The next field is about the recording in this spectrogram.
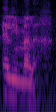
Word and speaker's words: Elimelech: What does the name Elimelech, how does it break down in syllables? Two syllables. The first syllable, Eli, or Eli, to me. And the second syllable, or second word, Melech, king. To me is the king. Eli, Melech.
